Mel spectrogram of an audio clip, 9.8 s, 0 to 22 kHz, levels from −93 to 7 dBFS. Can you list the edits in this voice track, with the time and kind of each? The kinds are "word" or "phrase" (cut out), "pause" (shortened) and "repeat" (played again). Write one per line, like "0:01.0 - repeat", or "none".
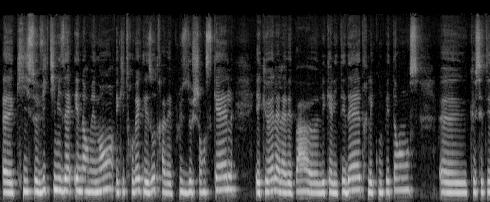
none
